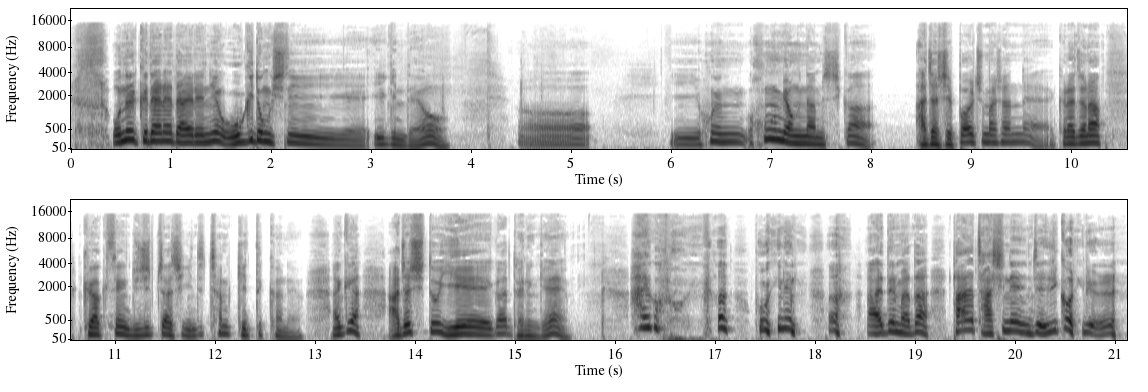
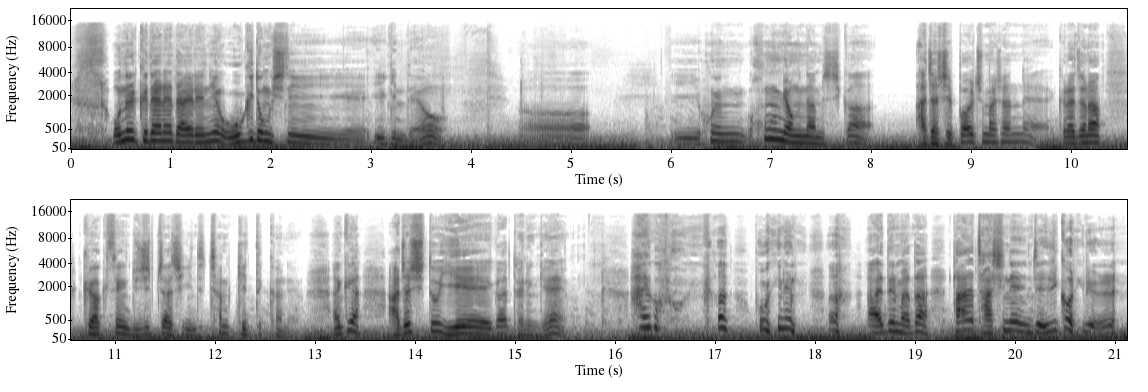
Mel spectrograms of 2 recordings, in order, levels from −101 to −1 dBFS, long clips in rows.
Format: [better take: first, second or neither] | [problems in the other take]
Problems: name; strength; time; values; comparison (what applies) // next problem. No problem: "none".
first | low rumble; noticeable; throughout; 20 dB below the speech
